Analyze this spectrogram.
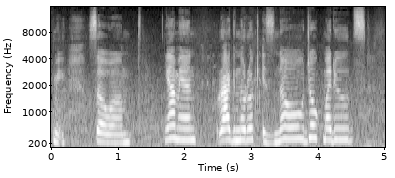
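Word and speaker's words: Ragnarök: and where you can dragon rock as you probably know it is actually pronounced Ragnarok is that's as good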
